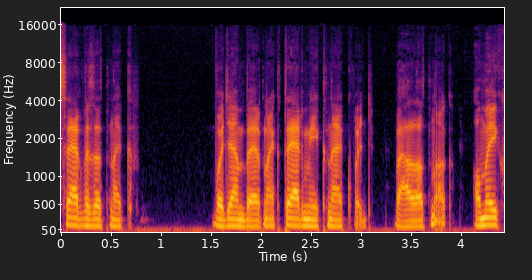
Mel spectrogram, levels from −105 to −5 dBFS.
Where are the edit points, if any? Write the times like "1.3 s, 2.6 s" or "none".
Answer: none

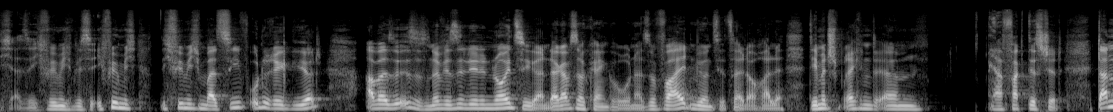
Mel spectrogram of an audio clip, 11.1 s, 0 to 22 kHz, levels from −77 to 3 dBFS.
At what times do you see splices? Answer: none

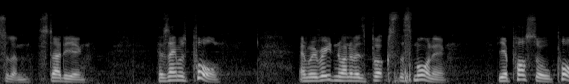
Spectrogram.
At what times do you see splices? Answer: none

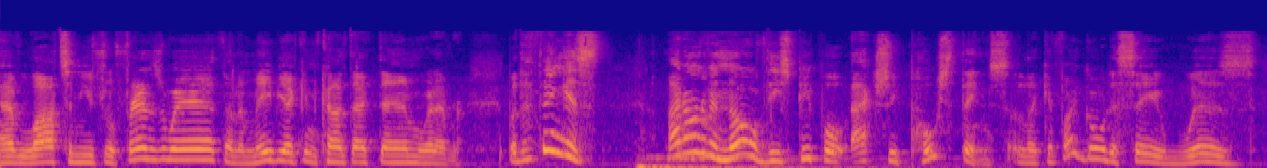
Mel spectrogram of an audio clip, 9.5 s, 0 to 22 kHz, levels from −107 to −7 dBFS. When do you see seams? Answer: none

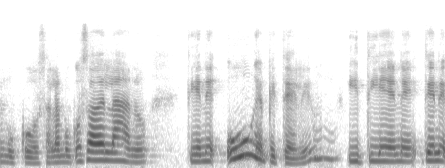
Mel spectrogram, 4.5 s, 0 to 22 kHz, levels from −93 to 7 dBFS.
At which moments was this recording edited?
3.4 s

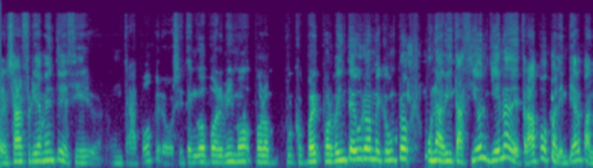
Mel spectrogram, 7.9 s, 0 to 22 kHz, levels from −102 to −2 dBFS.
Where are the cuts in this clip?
none

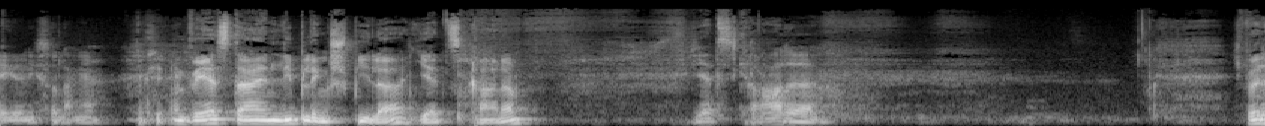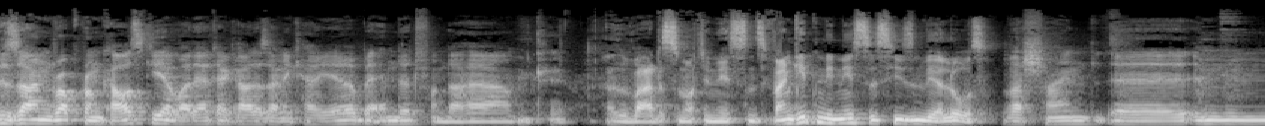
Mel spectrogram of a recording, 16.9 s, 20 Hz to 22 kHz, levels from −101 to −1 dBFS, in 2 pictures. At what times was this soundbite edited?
none

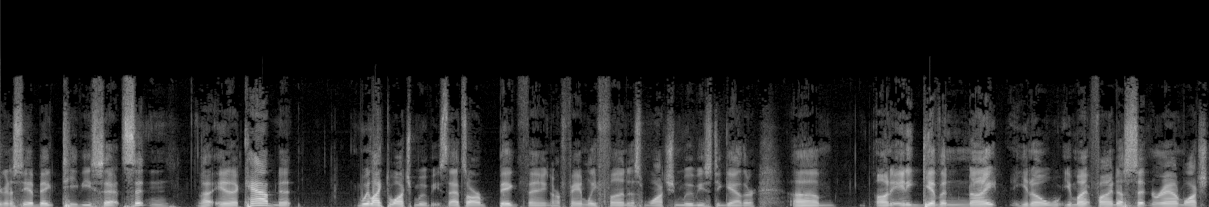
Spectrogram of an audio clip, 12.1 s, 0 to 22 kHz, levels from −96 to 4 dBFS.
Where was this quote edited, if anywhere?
10.6 s

